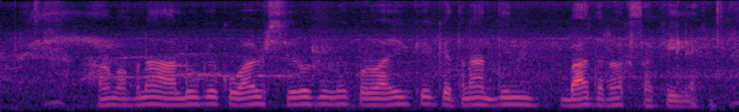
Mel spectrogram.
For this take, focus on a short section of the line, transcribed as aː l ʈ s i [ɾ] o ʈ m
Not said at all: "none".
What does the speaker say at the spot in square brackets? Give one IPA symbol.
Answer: ɾ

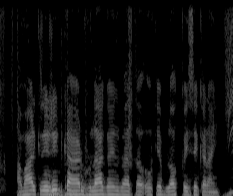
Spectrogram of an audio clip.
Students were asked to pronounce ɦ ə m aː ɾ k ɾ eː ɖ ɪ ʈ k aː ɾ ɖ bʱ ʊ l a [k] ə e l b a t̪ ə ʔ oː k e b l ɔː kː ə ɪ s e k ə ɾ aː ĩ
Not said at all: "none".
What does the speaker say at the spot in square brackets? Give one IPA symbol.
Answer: ɡ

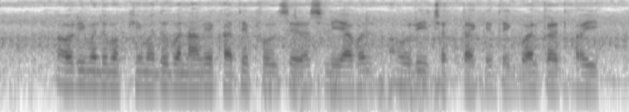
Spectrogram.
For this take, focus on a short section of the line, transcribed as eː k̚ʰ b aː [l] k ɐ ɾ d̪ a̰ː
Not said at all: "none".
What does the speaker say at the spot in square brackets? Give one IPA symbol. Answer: l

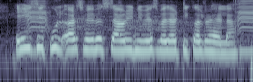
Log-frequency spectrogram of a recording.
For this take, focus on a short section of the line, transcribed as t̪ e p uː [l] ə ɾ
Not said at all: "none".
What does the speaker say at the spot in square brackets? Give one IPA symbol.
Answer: l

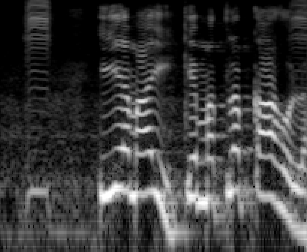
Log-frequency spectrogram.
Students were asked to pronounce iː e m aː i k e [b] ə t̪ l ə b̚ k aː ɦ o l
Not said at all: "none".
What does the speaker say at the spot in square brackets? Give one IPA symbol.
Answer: m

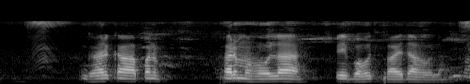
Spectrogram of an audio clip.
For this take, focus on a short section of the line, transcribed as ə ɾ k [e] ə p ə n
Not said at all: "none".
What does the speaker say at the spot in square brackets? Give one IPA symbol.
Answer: a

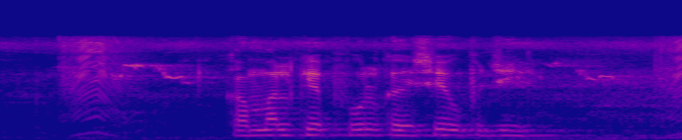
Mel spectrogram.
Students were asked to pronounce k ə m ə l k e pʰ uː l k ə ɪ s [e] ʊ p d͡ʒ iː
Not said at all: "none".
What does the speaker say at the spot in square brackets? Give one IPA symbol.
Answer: e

